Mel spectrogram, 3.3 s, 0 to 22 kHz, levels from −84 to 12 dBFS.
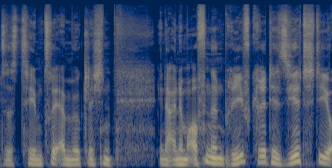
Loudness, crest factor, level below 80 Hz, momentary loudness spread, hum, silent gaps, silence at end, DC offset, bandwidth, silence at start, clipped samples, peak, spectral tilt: -21 LUFS; 20 dB; -60 dBFS; 10 LU; none; none; 0 s; under 0.1%; over 20 kHz; 0 s; under 0.1%; -4 dBFS; -3.5 dB/octave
